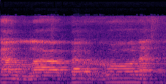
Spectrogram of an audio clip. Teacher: karena lam sukun bertemu dengan ro, itu disebut dengan bacaan idgham mutaqarribin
